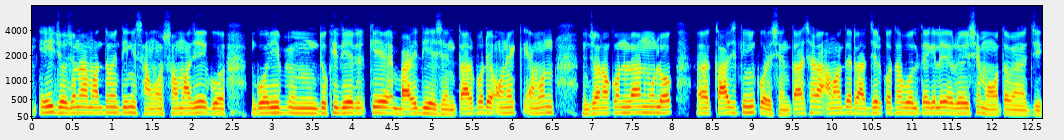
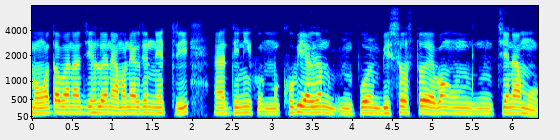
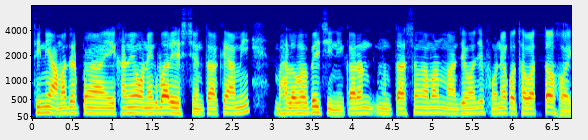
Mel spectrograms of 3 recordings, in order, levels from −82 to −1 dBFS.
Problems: background sounds at intervals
